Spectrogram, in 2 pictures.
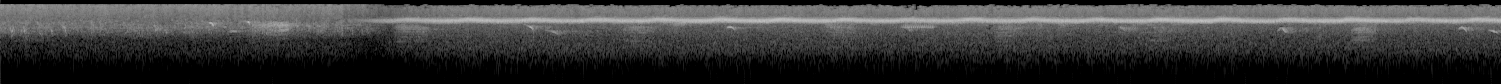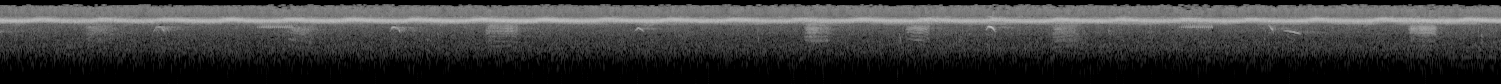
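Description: Bird calls for the first few seconds. Then, about four seconds in, a singing insect starts a steady, high, pulsing trill like a cricket's, which holds unbroken, with short bird chirps scattered over it.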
